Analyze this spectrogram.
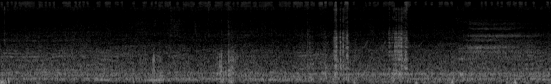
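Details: Honey bees, Iberian subspecies, outside a Langstroth hive near Roquetes, Catalonia, Spain, while building comb; a soft even buzzing hum with a few sharp clicks and scrapes.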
